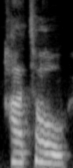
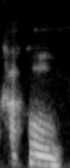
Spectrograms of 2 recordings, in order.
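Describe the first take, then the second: First: The middle consonant is a T sound. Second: The middle consonant is a K sound. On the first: This is the Niihau way of speaking. "I'm using the T" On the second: This is the way used outside Niihau. "if it's in outside"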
